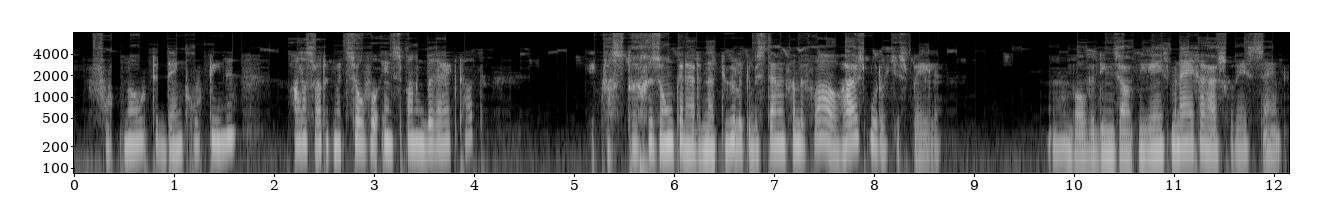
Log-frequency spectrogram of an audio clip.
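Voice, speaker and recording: Young intellectual woman, very breathy husky voice, bitter and conflicted, halting confessions, 1960s radio play, muffled recording. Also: lowish voice, no room sound. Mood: bitter, torn. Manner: halting, confessional, repeating words. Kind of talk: 1960s radio drama acting.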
